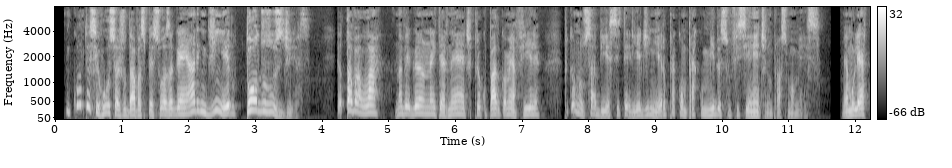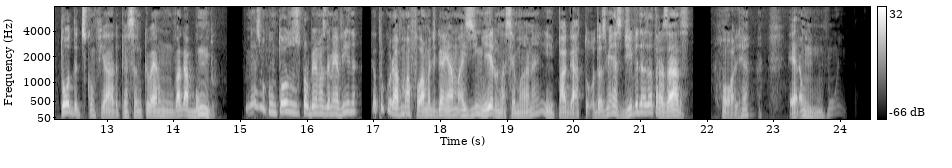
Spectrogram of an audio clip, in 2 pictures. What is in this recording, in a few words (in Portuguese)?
voz teatral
